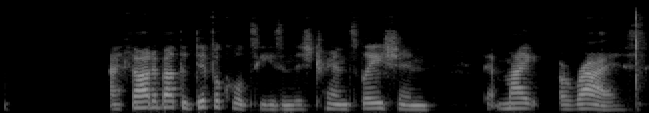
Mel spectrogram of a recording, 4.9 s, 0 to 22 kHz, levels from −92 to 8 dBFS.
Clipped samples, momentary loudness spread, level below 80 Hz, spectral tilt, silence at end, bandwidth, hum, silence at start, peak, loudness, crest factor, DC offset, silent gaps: under 0.1%; 12 LU; -88 dBFS; -4 dB/octave; 0.05 s; 14 kHz; none; 0.8 s; -20 dBFS; -41 LUFS; 24 dB; under 0.1%; 3.54-3.62 s, 4.11-4.18 s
